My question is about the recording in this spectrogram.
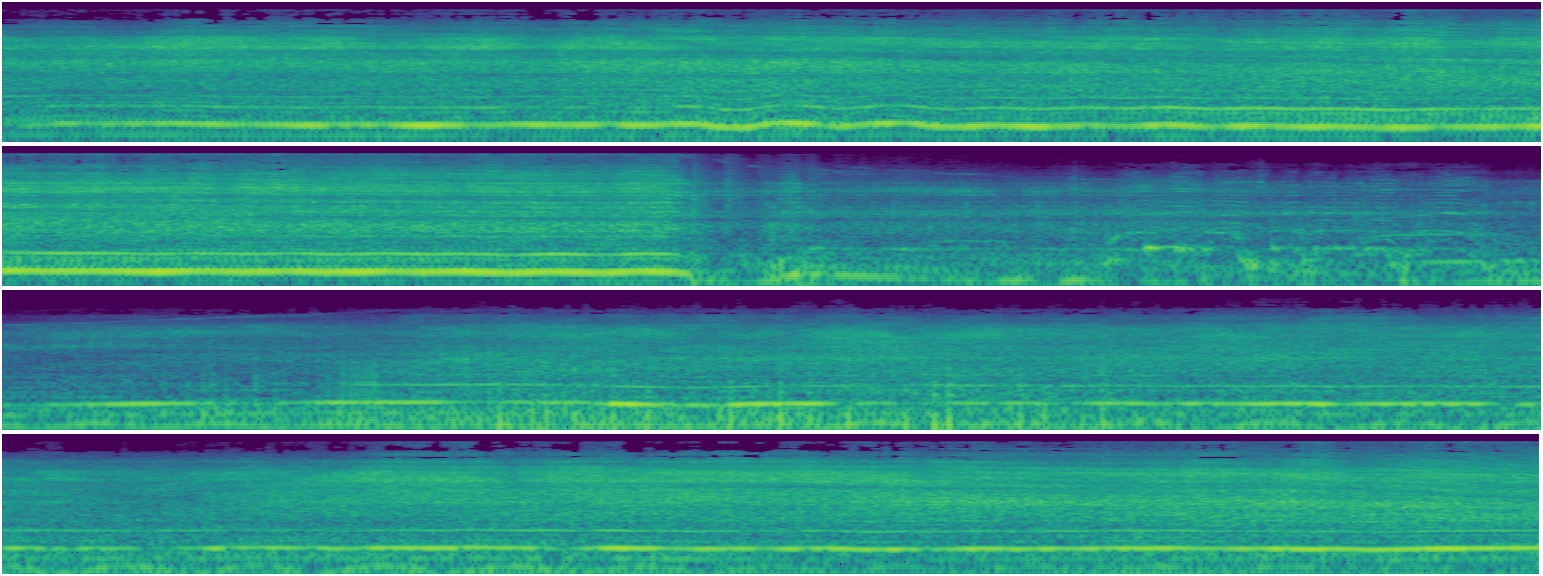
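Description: Turbocharged diesel engines of pulling tractors held at high, steady revs under full load as they drag the weight sled. About eleven seconds in the engine sound breaks off into a quieter stretch. From about seventeen seconds another tractor's engine comes in, steady at a higher pitch.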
